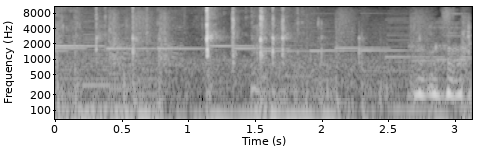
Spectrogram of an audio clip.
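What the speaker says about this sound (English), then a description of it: "Your keyboard's so fucking loud" Loud clacking of a computer keyboard picked up on a gamer's microphone during a Lethal Company session, quick irregular keystrokes close to the mic with a low voice murmuring briefly near the end.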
